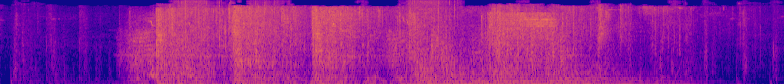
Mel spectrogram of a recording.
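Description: A pickaxe strikes stone with repeated hard knocks.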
